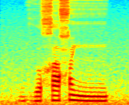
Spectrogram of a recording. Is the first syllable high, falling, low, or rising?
low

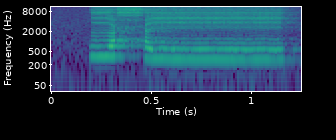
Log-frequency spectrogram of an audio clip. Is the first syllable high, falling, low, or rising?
high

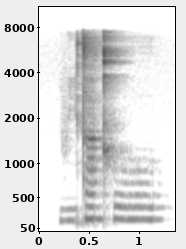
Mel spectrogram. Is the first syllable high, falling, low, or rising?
low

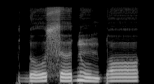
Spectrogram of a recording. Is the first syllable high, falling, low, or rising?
rising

